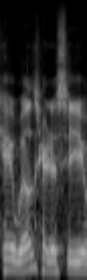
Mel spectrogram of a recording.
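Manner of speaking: normal talking voice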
